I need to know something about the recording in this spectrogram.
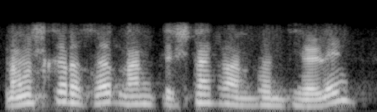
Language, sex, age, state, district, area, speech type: Kannada, male, 18-30, Karnataka, Bellary, rural, conversation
